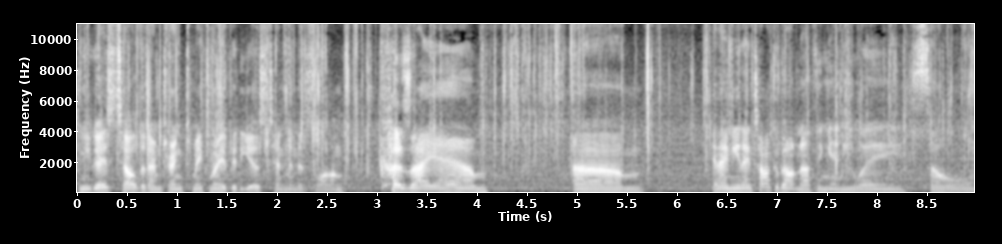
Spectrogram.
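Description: Against noticeable background noise, the speech moves at a moderate pace with ordinary pitch variation. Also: man. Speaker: toy unboxing vlogger. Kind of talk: casual vlog chat. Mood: cheerful, chatty. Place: home room. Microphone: phone near.

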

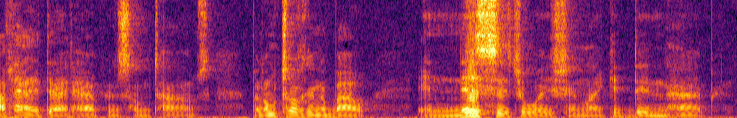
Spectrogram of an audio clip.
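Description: Moderate-paced speech from a man, with a quiet background. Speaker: vlogger telling a story. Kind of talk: casual vlog chat. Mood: reflective, wry. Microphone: phone near.

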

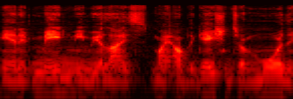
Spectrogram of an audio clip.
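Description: At a moderate pace, a man talks with a bright, sharp tone and a fairly low pitch. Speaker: podcast host. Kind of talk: interview. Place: home room. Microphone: studio mic.

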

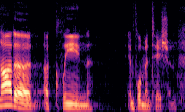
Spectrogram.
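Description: Against a quiet background, a man speaks at a fairly slow pace. His tone is bright and sharp. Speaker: conference presenter. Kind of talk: technical talk. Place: hall.

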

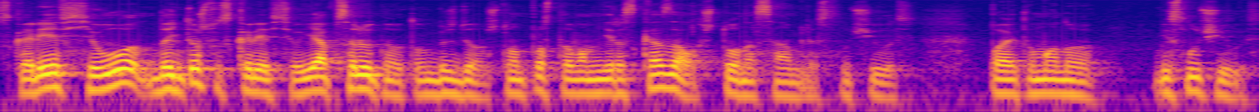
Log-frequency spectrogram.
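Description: Very fast and fairly low in pitch, a man's voice has a dark, mellow tone and ordinary pitch variation. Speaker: clinical psychologist and psychotherapist. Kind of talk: online lecture with Q&A. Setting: online live broadcast. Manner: hesitant filler-heavy speech, frequent 'да'. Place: home room.

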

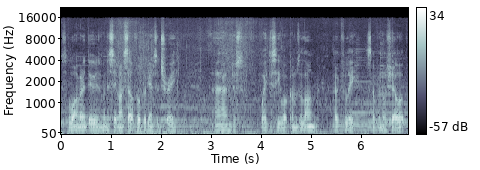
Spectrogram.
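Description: Clear music sits in the background as a man speaks very fast at a very deep, low pitch with ordinary pitch variation, in a dry sound with no echo. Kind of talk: casual vlog chat. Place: forest. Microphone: phone near.

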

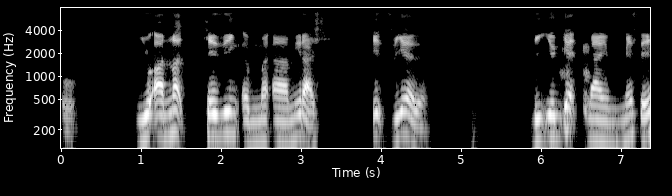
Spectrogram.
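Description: A man with a Malaysian accent speaks at a very slow pace with long, frequent pauses, at a fairly high pitch with ordinary pitch variation. The sound is dry with no echo, and the background is quiet. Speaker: English learner. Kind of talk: reading aloud. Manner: halting. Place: home room. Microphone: phone near.

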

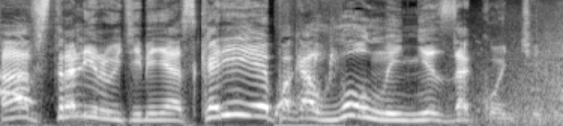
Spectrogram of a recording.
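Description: In a cartoonish character voice, a man speaks at a high pitch with big pitch swings and a bright, sharp tone over faint background noise. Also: moderate pace.

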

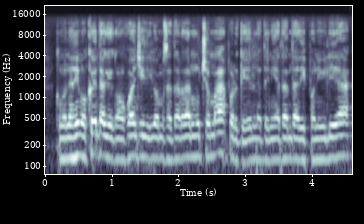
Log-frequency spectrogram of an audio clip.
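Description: Speaking fairly quickly, the man keeps his voice at a medium pitch. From Argentina, Buenos Aires. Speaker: rock band member. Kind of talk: casual interview. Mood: relaxed, pleased. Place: home room. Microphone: handheld.

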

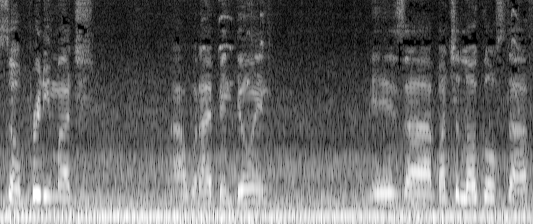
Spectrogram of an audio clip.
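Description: Loud background noise fills the clip while the sound itself stays dry with no echo. A man speaks at a very slow pace. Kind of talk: casual vlog chat. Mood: relaxed, upbeat. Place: car. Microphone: phone near.

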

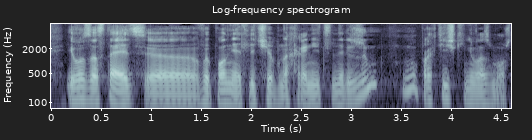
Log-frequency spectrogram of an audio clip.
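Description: A man with a dark, mellow tone speaks at a fairly quick pace with lively intonation against a quiet background. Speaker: regional governor, physician by training. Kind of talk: interview answer. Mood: calm, slightly amused. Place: hall. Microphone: handheld.

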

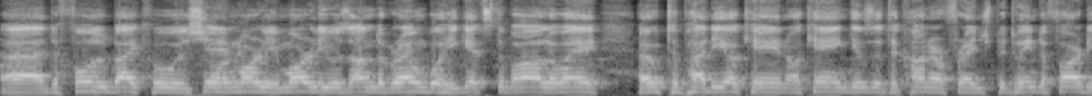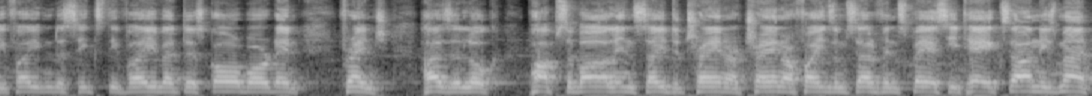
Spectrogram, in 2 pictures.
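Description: Over noticeable background noise, a man with an Irish accent speaks in an animated tone at a fairly quick pace, his pitch fairly high and his loudness very even. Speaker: sports commentator. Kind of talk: live sports commentary, play-by-play. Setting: outdoors at the ground. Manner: fast, fluent, animated.

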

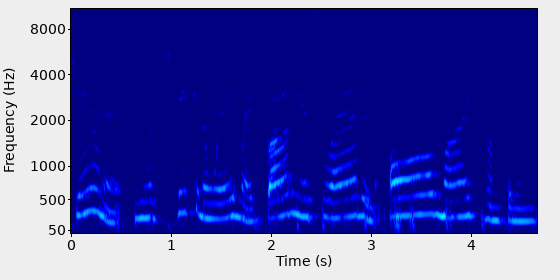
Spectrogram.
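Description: A female-sounding voice, in fact a woman's put-on character voice, speaks at a moderate pace with a high pitch. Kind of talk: reading a story aloud. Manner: angry.

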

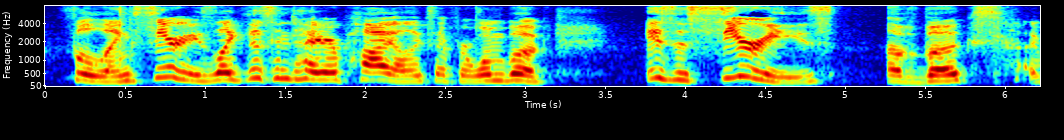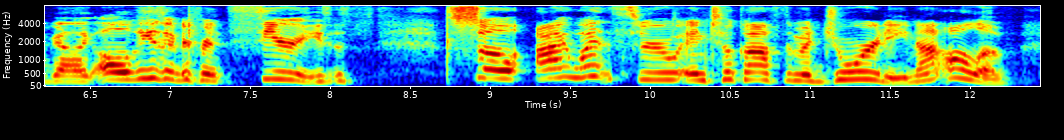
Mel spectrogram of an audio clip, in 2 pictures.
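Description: A woman's raised, projected voice with lively intonation at a moderate pace. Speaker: book vlogger. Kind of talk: casual vlog chat. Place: home room.

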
